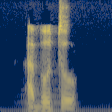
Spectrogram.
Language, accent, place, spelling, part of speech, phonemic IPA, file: French, France, Lyon, aboteau, noun, /a.bɔ.to/, LL-Q150 (fra)-aboteau.wav
- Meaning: 1. a levee or dam used in the draining of marshes 2. alternative form of aboiteau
